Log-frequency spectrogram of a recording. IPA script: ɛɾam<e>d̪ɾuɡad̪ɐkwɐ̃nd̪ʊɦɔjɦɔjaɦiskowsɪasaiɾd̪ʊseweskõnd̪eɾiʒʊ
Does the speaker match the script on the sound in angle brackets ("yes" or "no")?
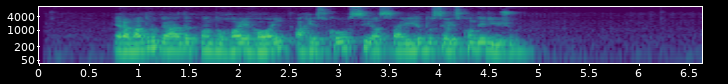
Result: no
